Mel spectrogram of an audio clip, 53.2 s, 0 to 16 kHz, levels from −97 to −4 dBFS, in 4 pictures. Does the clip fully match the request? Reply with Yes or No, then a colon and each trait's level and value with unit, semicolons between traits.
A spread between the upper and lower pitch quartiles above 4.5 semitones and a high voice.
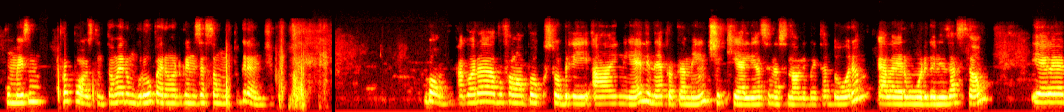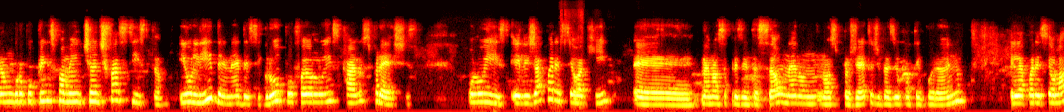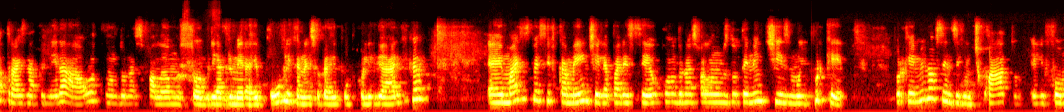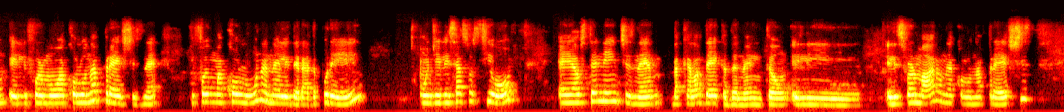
Yes: average, 5.3 semitones; high, 225 Hz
